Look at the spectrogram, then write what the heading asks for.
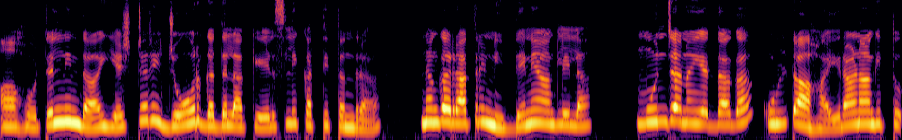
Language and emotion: Kannada, sad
